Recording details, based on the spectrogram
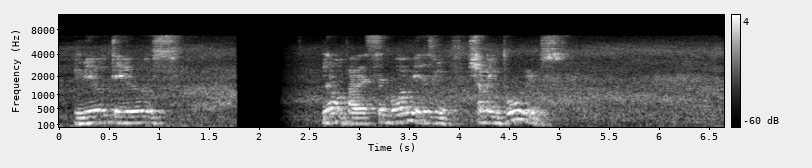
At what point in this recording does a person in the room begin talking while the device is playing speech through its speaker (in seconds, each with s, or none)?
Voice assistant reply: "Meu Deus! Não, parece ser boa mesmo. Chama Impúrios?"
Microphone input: none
